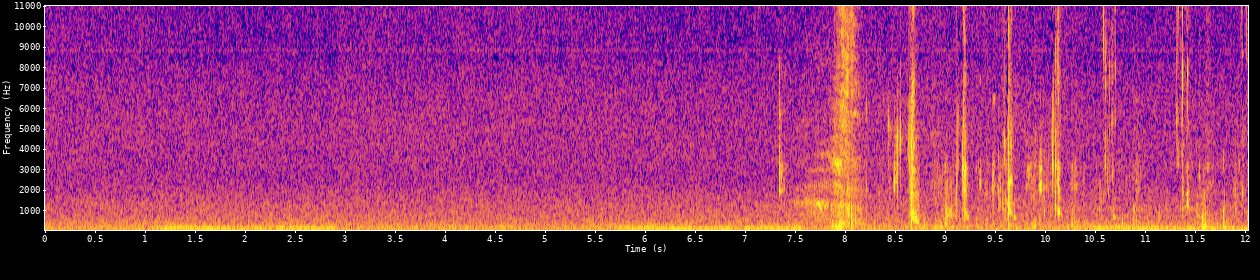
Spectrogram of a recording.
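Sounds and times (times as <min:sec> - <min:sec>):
crunchy chewing and biting: 0:07.4 - 0:12.0.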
